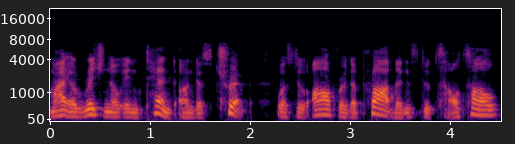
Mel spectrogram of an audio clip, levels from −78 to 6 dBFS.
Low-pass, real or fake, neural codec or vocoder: 7.2 kHz; fake; codec, 16 kHz, 4 kbps, FreqCodec, smaller model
